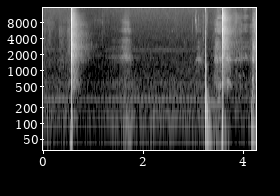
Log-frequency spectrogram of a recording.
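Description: Sharp, crisp hand claps: one on its own, then a quick pair a few seconds later, each loud and abrupt over a faint steady hum with no talking.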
